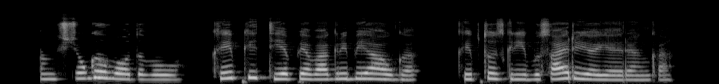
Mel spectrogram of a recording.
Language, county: Lithuanian, Kaunas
